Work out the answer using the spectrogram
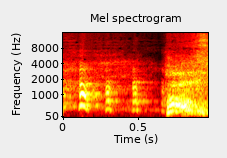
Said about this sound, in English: I'm going to sneeze now.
